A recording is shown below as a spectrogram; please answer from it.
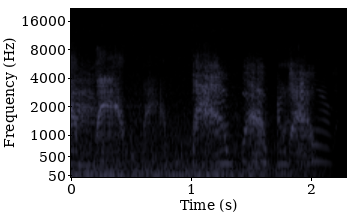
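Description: A young child giggling in a run of short, high-pitched bursts, about six in two seconds.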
